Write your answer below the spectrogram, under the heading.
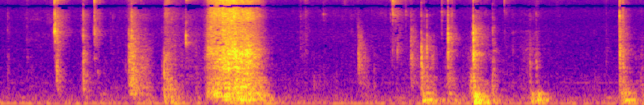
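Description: A plastic circuit trainer box set down and slid on a wooden desk: a short scraping rush about two seconds in. Light clicks and knocks from handling test leads and the multimeter come before and after it.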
